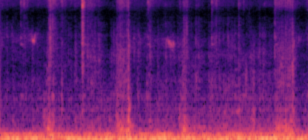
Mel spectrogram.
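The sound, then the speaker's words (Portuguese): A steady low mechanical hum of a car power window motor running, with rough scraping clicks from the window roller repeating roughly every half second as the glass moves. Fairly loud, with no talking. “Ó, se liga aqui o barulho da, da do rodinho de vidro.”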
